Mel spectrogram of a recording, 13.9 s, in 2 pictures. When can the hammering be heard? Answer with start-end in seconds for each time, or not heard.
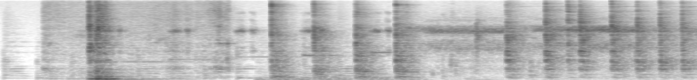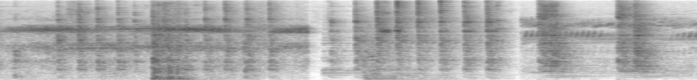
2.5-13.9.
